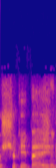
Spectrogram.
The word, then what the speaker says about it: Shuggie Bain: Oh, Shuggie Bain.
